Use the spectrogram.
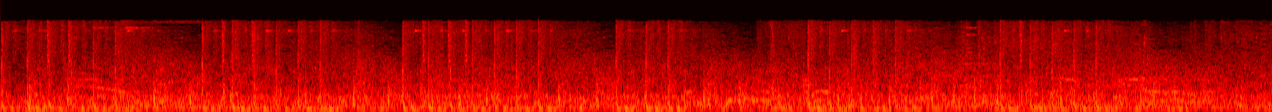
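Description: Dense, continuous gunfire in The Division during a PVE survival mission, rapid overlapping shots blending into a loud, unbroken barrage with voices faintly underneath.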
